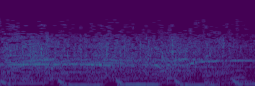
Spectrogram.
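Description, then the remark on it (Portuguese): Dense, steady applause from a sizable crowd, a continuous wash of clapping at an even loudness with faint low rumbles beneath, sustained throughout without any voices standing out. “Eu bem disse que iam haver muitas palmas esta semana.”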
